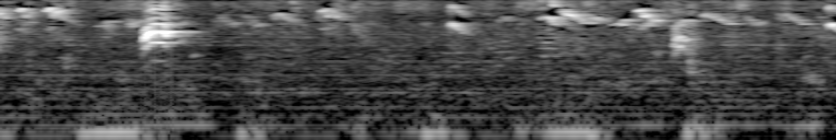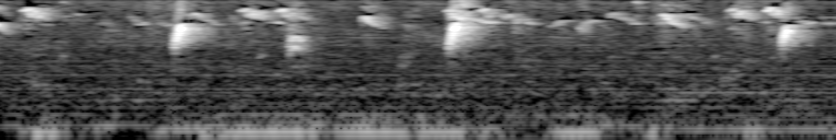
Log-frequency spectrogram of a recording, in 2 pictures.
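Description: Ashy bulbul: loud, sharp downward-sweeping notes every couple of seconds over a busy stream of high chirps and twitters, with a faint low rumble beneath.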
